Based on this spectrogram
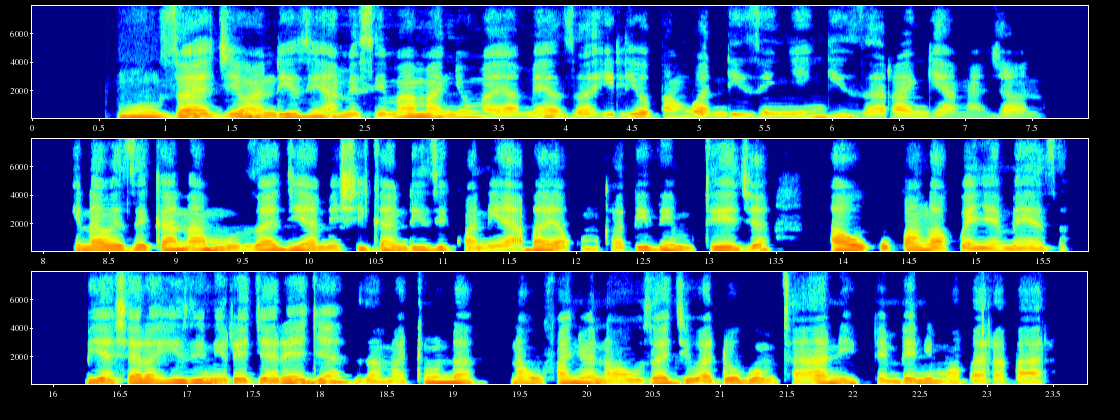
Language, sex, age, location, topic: Swahili, female, 25-35, Kisumu, agriculture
